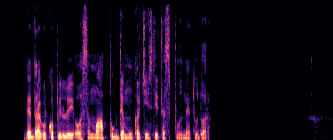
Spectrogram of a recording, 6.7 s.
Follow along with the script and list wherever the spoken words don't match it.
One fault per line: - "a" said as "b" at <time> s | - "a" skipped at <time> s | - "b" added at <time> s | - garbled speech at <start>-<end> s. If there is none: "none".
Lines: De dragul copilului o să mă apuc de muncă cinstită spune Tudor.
none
